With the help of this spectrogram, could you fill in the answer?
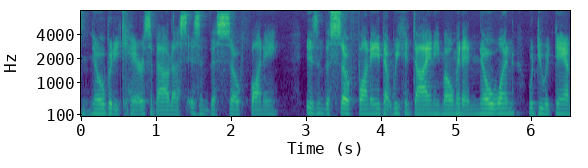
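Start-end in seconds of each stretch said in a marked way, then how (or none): none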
